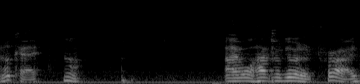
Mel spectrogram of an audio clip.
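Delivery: talking with mouth full. Replying to another speaker while eating, talking with mouth full. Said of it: "talking with my mouth, my mouth too full here".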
